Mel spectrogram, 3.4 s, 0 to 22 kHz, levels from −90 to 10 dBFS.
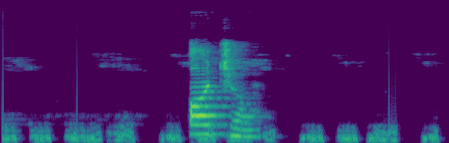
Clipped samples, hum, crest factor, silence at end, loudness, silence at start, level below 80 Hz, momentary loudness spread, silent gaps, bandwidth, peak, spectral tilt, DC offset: under 0.1%; none; 20 dB; 0.05 s; -16 LUFS; 0 s; -48 dBFS; 24 LU; 3.06-3.10 s; 7.2 kHz; -2 dBFS; -3.5 dB/octave; under 0.1%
